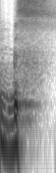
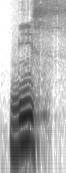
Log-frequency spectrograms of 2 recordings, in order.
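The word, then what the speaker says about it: بسم: Ya, tadi Bapak bacanya bes. Soalnya dengarnya bes. Bi, benar-benar Pak, ke bawah kan mulutnya. Bi, bis, gitu Pak.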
